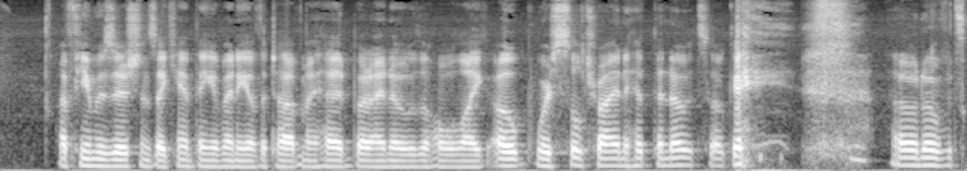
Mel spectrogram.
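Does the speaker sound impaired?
No.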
